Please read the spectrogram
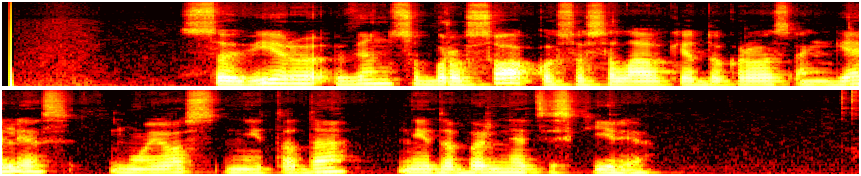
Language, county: Lithuanian, Alytus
